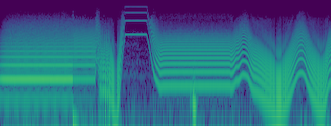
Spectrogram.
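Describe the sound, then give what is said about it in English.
A synthesizer's oscillator B, playing on its own on a square-wave setting, hums a steady, buzzy tone, then slides down and up in swooping pitch bends and a wobbling warble, loud with no one talking. “That doesn't sound like a square.”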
